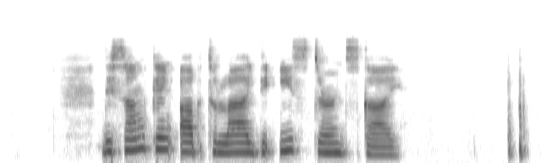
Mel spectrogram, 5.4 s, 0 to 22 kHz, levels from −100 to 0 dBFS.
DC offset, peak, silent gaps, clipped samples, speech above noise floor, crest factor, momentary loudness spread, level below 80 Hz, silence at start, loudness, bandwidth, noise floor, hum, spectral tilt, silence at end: under 0.1%; -24 dBFS; none; under 0.1%; over 49 dB; 20 dB; 13 LU; -86 dBFS; 0.8 s; -41 LUFS; 9 kHz; under -90 dBFS; none; -4.5 dB/octave; 0.15 s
